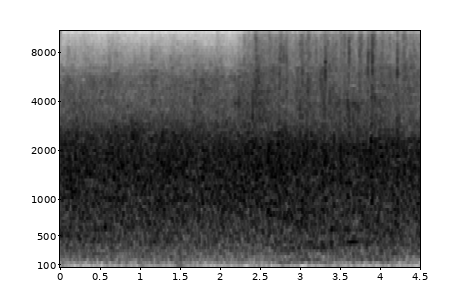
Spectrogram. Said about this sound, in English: I wonder how long they was clapping. I better say, you need to get off the stage now.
